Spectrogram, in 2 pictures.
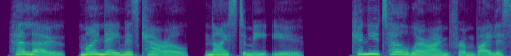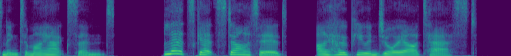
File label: British, english accents; english accents challenge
